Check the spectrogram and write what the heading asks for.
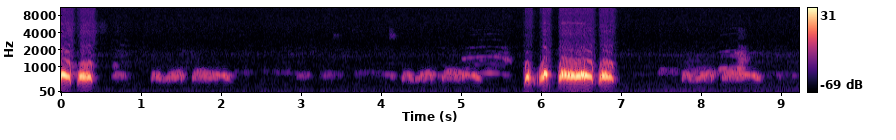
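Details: Spotted dove decoy cooing to excite wild doves: quiet warbled low coos repeat at intervals, broken midway by a loud stuttering run of hoots ending in a long full coo, then softer notes again.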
